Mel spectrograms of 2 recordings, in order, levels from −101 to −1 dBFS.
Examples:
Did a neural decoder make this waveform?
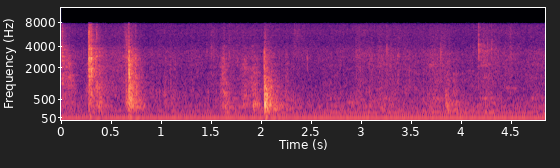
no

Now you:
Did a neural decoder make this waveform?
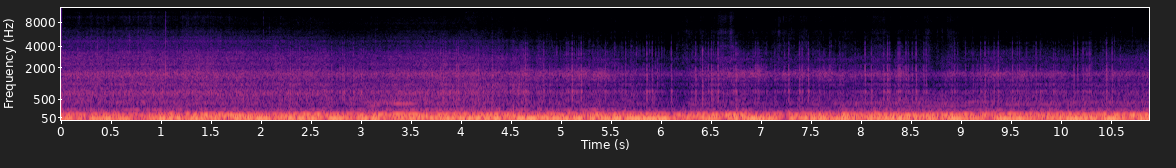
yes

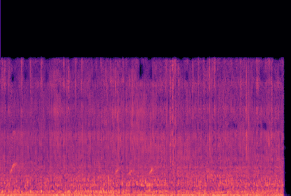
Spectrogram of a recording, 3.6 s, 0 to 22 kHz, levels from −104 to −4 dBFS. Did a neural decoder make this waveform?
yes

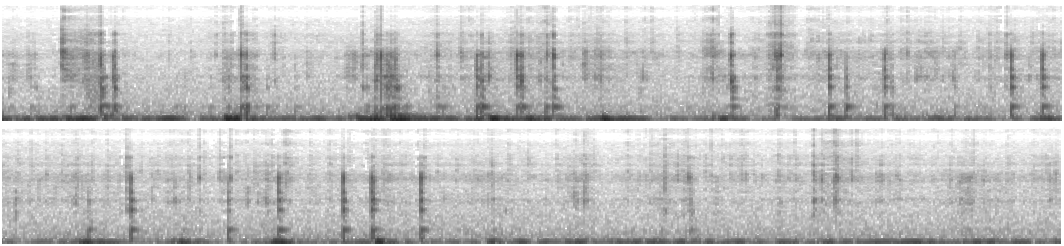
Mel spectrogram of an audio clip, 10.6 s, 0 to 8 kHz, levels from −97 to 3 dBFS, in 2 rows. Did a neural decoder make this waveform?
yes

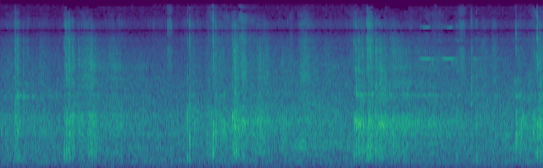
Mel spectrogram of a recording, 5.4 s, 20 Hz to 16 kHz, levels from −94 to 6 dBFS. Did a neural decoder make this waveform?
no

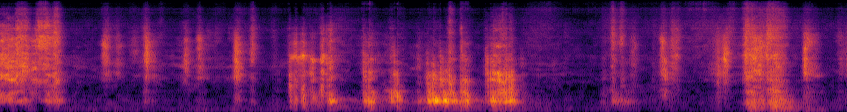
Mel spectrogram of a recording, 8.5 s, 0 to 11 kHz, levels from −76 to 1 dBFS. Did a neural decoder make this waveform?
yes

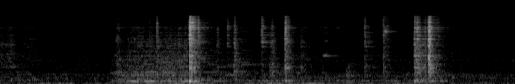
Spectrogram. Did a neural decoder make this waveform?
yes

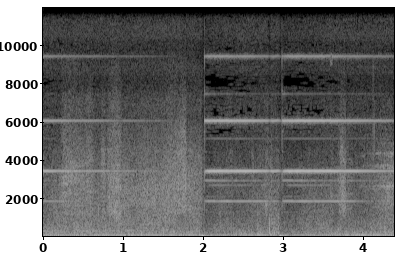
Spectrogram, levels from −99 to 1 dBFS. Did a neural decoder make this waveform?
no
